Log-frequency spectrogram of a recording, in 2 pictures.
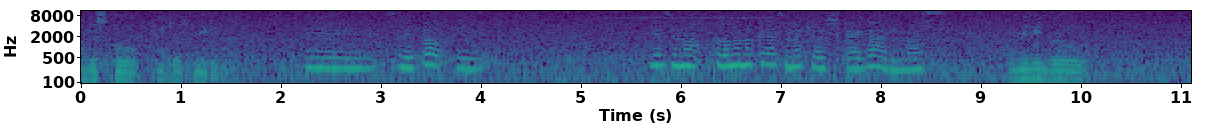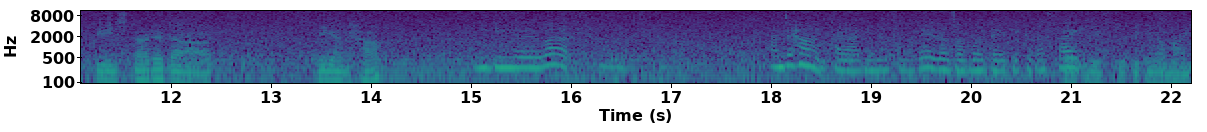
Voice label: announcement; sunday message 2021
